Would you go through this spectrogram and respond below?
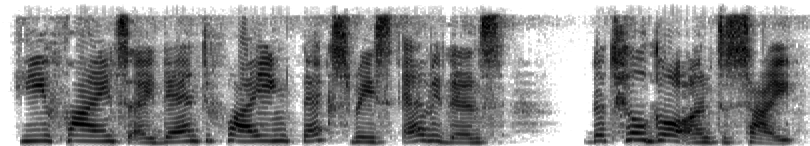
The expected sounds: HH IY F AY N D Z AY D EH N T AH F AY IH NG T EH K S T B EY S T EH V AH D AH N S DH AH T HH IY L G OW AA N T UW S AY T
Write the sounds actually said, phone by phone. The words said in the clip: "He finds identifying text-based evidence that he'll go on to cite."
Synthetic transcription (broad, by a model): HH IY F AY N D S AY D EH N T AH F AY IH NG T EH K S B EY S EH V AH D AH N S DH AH T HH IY L G OW AA N T UW S AY T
